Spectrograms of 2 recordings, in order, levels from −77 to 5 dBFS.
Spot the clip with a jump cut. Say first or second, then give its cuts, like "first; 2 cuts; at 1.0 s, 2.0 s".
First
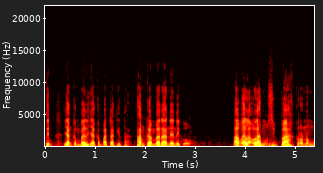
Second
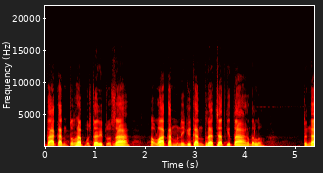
first; 1 cut; at 1.8 s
